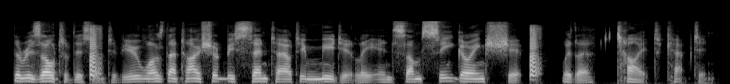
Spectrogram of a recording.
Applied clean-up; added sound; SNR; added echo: neural mask model RNNoise.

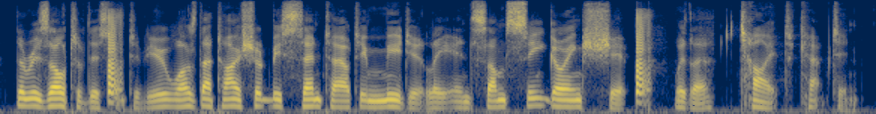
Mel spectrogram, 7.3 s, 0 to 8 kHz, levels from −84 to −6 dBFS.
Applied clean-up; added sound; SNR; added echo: neural diffusion model UNIVERSE++.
